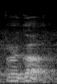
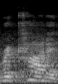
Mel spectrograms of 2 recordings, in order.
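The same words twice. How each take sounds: First: Ricotta with a light Italian lilt, rolled r and crisp double t; a hint of an Italian ricotta; Italian-style ricotta. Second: Said in the usual way. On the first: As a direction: say ricotta the way Italian friends do, ri-COT-ta. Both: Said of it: "or as my Italian friends say".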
